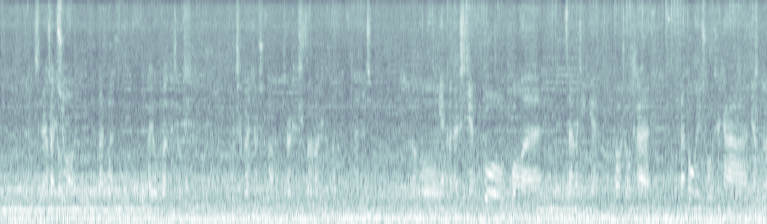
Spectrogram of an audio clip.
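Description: Steady low rumble of a moving bus heard from inside the passenger cabin, with voices talking over it, most clearly in the second half.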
